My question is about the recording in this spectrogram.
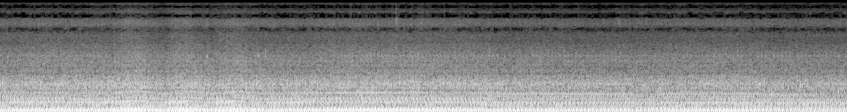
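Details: Push mower that sat six years with water in the engine, running on bad oil: small single-cylinder engine swells in speed early, then settles to a steadier run; loose throttle causes surging.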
